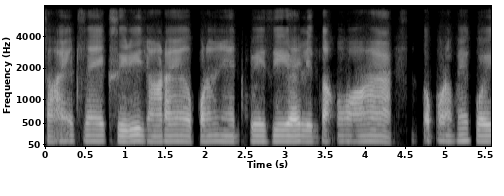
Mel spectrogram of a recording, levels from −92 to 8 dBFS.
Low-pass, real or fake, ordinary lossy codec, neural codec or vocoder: 7.2 kHz; real; none; none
